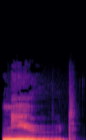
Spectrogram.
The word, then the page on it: nude: British English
